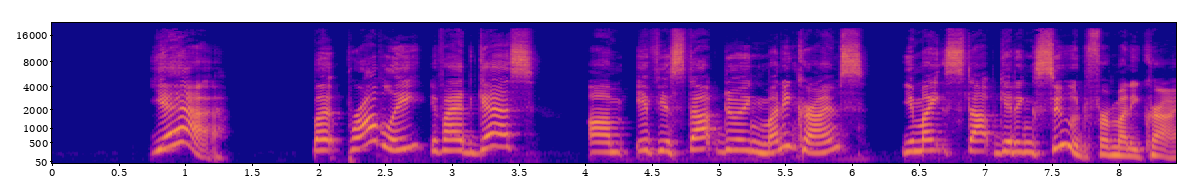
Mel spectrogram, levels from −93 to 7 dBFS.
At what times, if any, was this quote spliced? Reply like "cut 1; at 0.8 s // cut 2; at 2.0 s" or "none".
none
